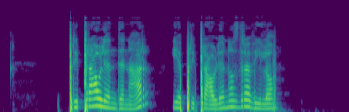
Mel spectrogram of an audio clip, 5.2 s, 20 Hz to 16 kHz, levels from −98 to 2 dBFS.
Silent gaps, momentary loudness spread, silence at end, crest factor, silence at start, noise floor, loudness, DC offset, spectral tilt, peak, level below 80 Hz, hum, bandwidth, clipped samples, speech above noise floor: none; 11 LU; 1.1 s; 22 dB; 1.05 s; -87 dBFS; -22 LUFS; under 0.1%; -7.5 dB/octave; 0 dBFS; -42 dBFS; none; 7.8 kHz; under 0.1%; 66 dB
